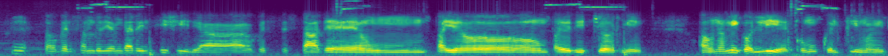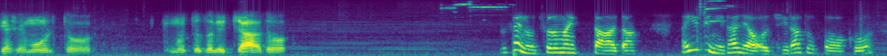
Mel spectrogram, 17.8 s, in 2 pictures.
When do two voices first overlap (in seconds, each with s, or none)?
none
